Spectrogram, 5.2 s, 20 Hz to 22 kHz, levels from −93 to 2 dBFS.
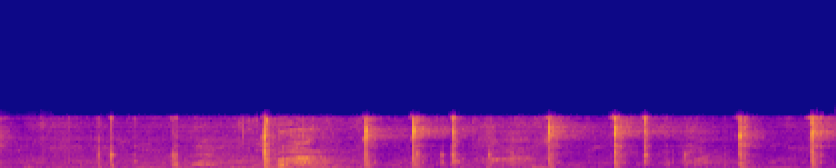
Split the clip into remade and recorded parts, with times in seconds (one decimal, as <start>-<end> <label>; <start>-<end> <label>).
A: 0.0-1.5 remade; 1.5-3.0 recorded; 3.0-5.2 remade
